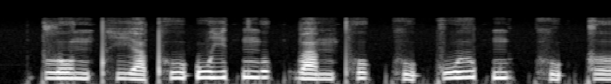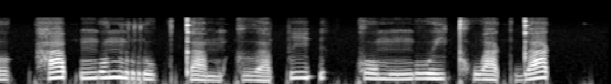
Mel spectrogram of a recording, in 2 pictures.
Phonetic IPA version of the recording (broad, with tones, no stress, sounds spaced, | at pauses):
p l o˧ n pʰ i˨˩ a̯ pʰ u˦˥ ʔ w i˦˥ t̚ ŋ o˥˩ k̚ b a˧ m pʰ o˥˩ k̚ h u˨˩ ʔ k w ɯː˥˩ p̚ ŋ ɯ˥˩ k̚ h u˨˩ ʔ k ɤː˨˩ k̚ h a˥˩ p̚ ŋ o˥˩ n r u˨˩ k̚ t a˨˩ m k ɯ˩˦ a̯ p i˥˩ ʔ | k o˧ m ŋ uː˧ j kʰ w a˨˩ k̚ d a˥˩ k̚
